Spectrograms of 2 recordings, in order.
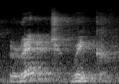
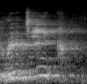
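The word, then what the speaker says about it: ঋত্বিক: রেট উইক। ওটার আসল উচ্চারণ হচ্ছে রিটিক, তার মানে প্রিস্ট, ফাউন্ট অফ উইজডম।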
